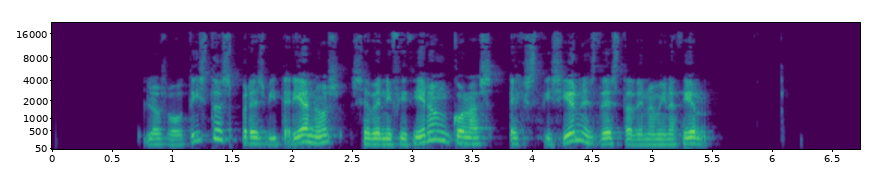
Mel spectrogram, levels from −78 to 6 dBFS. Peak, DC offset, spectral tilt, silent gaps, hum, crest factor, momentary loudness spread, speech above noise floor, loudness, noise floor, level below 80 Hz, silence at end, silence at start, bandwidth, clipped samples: 0 dBFS; under 0.1%; -4.5 dB/octave; none; none; 20 dB; 8 LU; over 70 dB; -20 LUFS; under -90 dBFS; -60 dBFS; 1.25 s; 0.75 s; 17 kHz; under 0.1%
